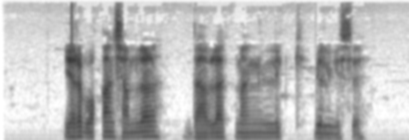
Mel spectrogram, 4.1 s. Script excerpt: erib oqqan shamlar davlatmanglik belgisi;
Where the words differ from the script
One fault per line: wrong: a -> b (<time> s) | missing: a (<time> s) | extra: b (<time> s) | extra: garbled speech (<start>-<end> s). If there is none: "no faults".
no faults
